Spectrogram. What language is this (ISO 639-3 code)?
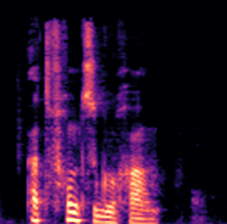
kab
